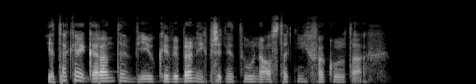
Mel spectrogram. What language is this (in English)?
Czech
